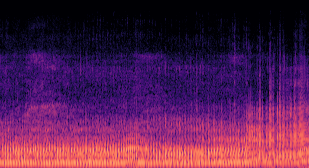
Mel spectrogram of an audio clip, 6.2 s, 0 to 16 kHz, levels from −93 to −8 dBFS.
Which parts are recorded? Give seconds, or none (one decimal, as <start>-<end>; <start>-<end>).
1.8-5.5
